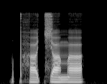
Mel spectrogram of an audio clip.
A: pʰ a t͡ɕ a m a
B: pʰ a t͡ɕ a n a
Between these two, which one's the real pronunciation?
A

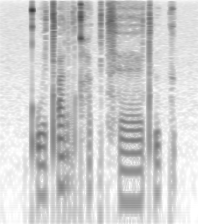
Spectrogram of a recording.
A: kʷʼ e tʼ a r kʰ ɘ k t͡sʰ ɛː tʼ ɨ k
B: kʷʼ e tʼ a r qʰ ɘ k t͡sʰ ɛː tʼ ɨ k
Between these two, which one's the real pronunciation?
B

